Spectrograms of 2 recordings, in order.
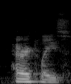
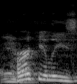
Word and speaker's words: Heracles: name supposed to be Heracles Heracles because he is the son of Hercules is a well here's the thing Hercules is the Roman pronunciation Heracles is the Greek pronunciation um his his father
